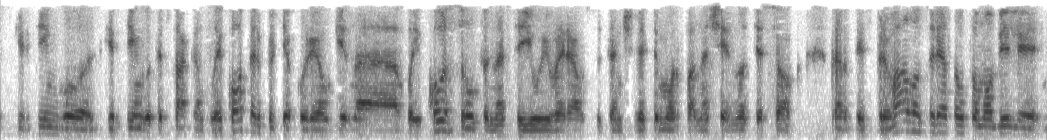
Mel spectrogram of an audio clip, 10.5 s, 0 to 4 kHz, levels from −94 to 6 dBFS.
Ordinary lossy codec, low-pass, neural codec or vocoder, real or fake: MP3, 24 kbps; 3.6 kHz; none; real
